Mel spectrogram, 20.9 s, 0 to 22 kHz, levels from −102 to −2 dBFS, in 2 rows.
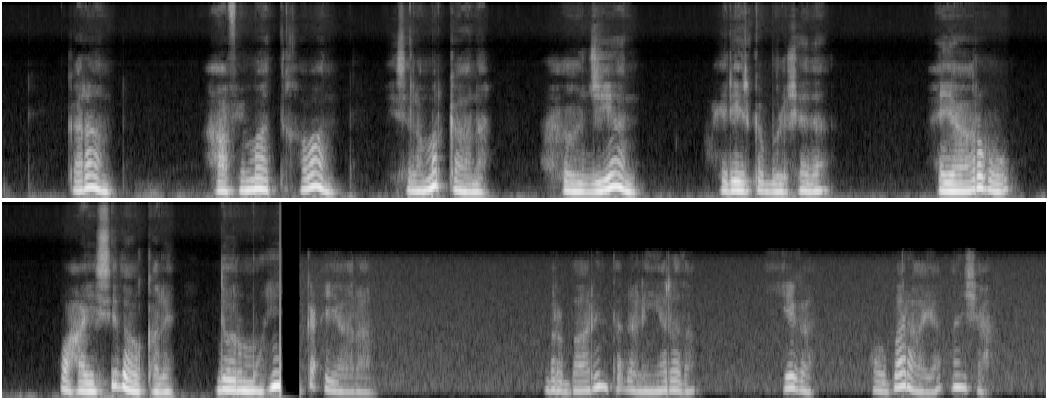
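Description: Speech, with a 200 ms gap at 13.24 s, then duller, quieter sound with fresh background noise about 30 dB down to the end, likely an input switched to a poorer device. A spectrogram shows everything above 7.6 kHz vanishing; the waveform shrinks by roughly 10 dB.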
